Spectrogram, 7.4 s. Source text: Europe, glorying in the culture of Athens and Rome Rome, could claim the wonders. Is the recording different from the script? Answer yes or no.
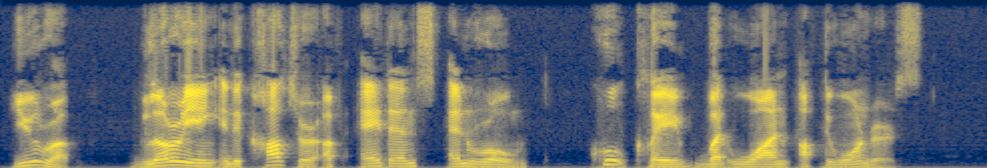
yes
